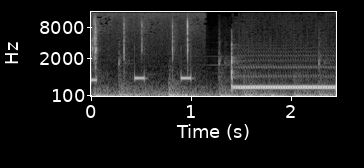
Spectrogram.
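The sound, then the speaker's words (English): A phone number is dialed on a touch-tone keypad: a few short electronic beeps, then a steady continuous line tone that holds to the end, with no voices. “I dialed the number for him.”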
